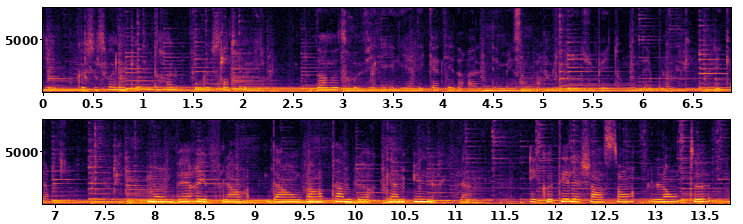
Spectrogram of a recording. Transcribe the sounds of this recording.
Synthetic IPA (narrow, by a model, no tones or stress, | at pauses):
e | kəsəswalakat̪ed̪ʁal | uləsɑ̃t̪χəvil | d̪ɑ̃nɔt̪χəvililijad̪ekat̪ed̪ʁald̪emezɔ̃paʁmijød̪ybet̪ɔ̃d̪eblɔk | ed̪ekaʁd̪ɛ̃ | mɔ̃pɛʁɛplɛ̃d̪ɛ̃vɛ̃t̪ɛ̃blœʁkamynflam | ekot̪elaʃɑ̃sɔ̃lɑ̃t̪ə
